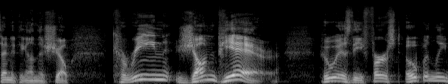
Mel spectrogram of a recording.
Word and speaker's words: Karine Jean-Pierre: brand new gal a nice shiny pony named corinne jean-pierre i'm sure i'm saying that correctly because you know i never mispronounced anything on the show karine jean-pierre who is the first openly black openly gay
